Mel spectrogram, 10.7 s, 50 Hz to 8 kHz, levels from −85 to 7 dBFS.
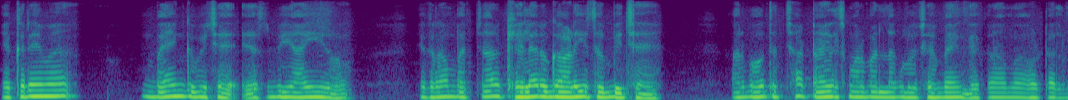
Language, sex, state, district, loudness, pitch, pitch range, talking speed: Maithili, male, Bihar, Bhagalpur, -16 LUFS, 145 Hz, 135-155 Hz, 155 wpm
